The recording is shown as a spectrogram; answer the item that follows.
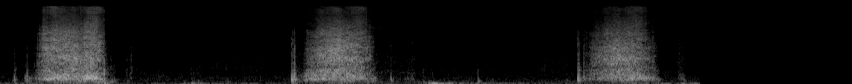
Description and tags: OWI Cardboard scratch
long nails scratching cardoard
